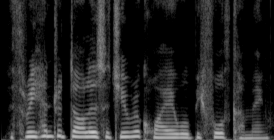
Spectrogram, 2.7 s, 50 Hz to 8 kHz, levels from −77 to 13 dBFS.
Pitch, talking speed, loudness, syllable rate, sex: 230 Hz, 220 wpm, -18 LUFS, 6.3 syllables/s, female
